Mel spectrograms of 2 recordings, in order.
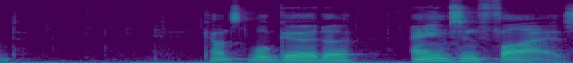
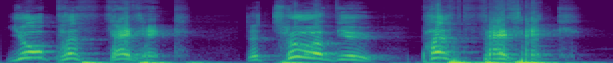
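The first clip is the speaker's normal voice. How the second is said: high, screamed contempt; enraged shrieking rebuke; furious; 25 dB louder than usual. Acted. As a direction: berate them at full volume. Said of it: "She is furious".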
